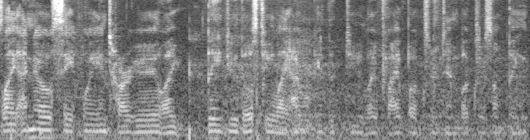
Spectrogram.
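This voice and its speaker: There is noticeable background noise. The speech moves at a very fast pace. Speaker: podcast co-host. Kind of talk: casual chat.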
